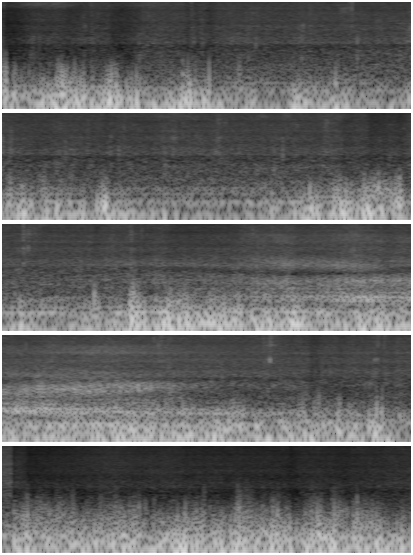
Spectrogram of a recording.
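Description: Wind buffeting the microphone with a steady low rumble, and a car passing on the road midway, its tyre noise swelling and fading.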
